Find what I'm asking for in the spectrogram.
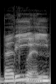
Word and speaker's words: Bedouin: So I'm going to stab in the dark. – I believe. – Bedouin? – The Bedouin. – B-E-D-O-U-I-N. – Yeah, Bedouin people. – The Bedouin people, there we go.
